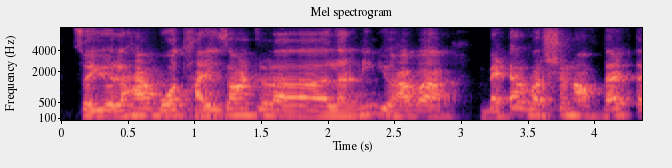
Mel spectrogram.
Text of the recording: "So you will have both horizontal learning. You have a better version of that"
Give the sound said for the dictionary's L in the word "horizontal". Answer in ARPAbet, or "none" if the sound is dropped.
L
